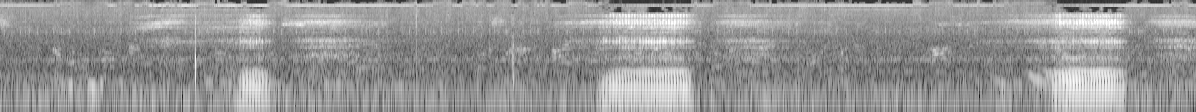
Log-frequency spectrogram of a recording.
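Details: Woman caught sleeping: three low, droning snores on the in-breath, a few seconds apart, over steady room noise; ordinary snoring.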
